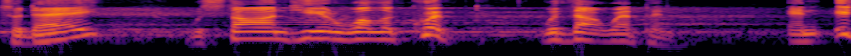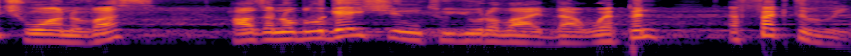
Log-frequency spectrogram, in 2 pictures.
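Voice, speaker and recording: Over noticeable background noise, a man with a fairly high voice swings very widely in pitch at a moderate pace, with long, frequent pauses. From Ethiopia, Oromia. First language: Oromo. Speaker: graduating student speaker. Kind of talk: commencement speech. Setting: stage with audience. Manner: formal.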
